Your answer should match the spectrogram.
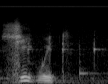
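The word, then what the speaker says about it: xihuitl: Cada cuadrete contiene el color turquesa que se pronuncia shiwit. En este caso, Shewit quiere decir año.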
